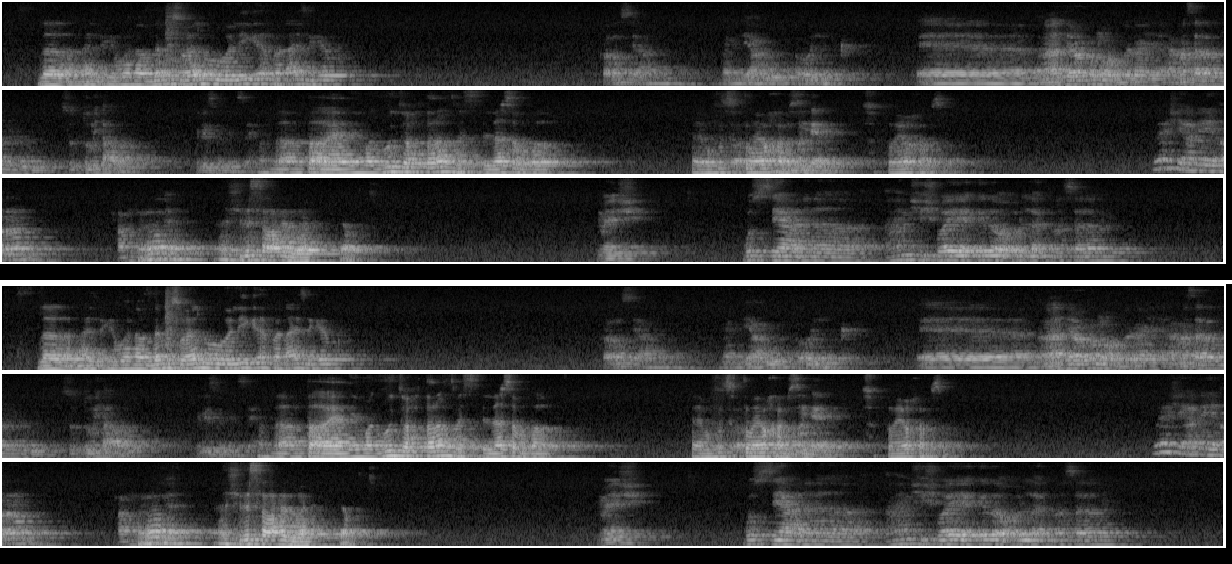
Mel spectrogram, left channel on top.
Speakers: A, on the right; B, on the left.
A: لا لا انا عايز اجابة انا قدامي سؤال وليه اجابة انا عايز اجابة
B: خلاص يا عم مجدي يعقوب هقول لك آه انا هدي رقم وربنا يعني مثلا 600 عضلة في جسم الانسان
A: أنا- انت يعني مجهود محترم بس للاسف غلط يعني المفروض
B: خسارة
A: 650
B: هم هم كام
A: 650
B: ماشي يعني قربنا الحمد
A: اه
B: لله
A: ماشي لسه واحد واحد كم
B: ماشي بص يعني انا همشي شوية كده واقول لك مثلا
